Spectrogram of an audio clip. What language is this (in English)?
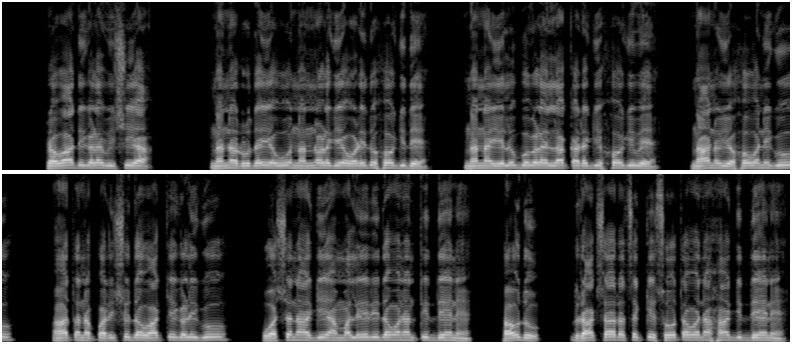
Kannada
